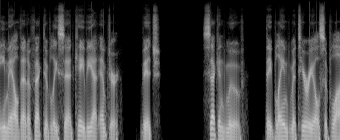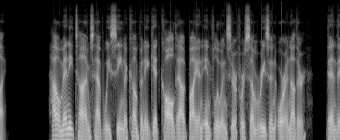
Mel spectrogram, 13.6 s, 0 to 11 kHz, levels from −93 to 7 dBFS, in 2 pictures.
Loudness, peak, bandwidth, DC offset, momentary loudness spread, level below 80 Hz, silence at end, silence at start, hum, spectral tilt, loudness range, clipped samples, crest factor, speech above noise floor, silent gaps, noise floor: -20 LUFS; 0 dBFS; 10 kHz; 2%; 8 LU; -38 dBFS; 0 s; 0 s; none; -5.5 dB/octave; 4 LU; under 0.1%; 20 dB; over 71 dB; 2.47-2.72 s, 3.26-4.00 s, 4.98-5.25 s, 6.98-7.71 s, 13.05-13.29 s; under -90 dBFS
